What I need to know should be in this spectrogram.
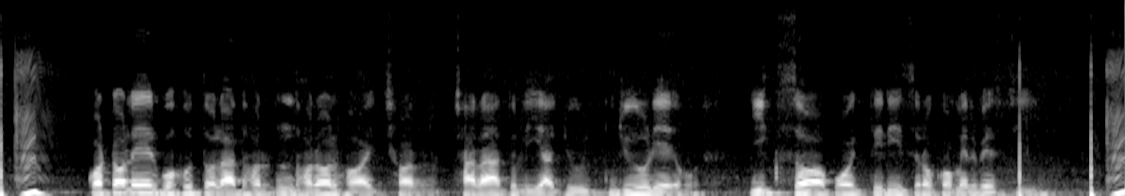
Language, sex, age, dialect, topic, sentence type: Bengali, male, 18-24, Jharkhandi, agriculture, statement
